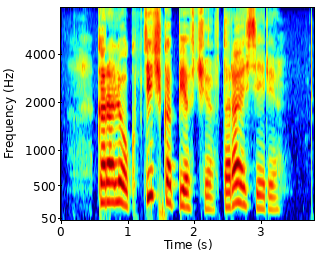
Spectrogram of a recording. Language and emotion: Russian, positive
